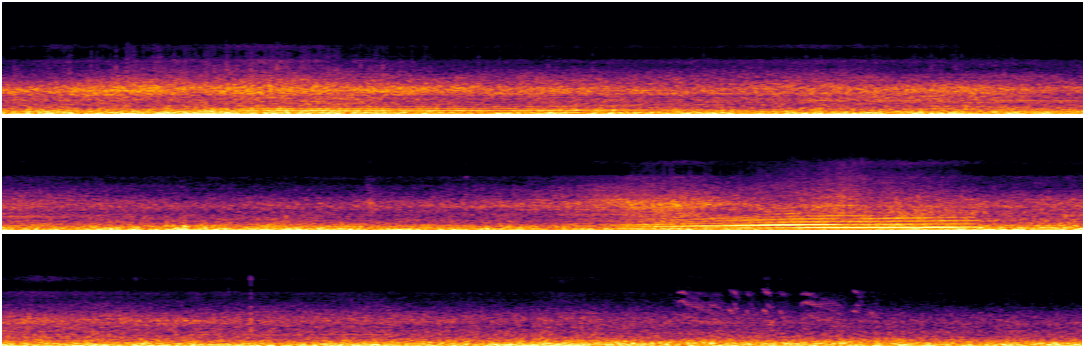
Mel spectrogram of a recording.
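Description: Wind rushing over the microphone of a bike-mounted camera, with road noise, while riding a Brompton along a park road. Motor vehicles pass on the road beside: a low engine tone early on, then a louder engine rising in pitch about two-thirds of the way in. A few short bird calls near the end.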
